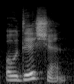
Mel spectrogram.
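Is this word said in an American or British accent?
British. British accent, first vowel a rounded 'o' sound. "영국식 발음부터 한번 가볼까요? ... 에이유는 영국식으로 O 발음이 나죠"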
